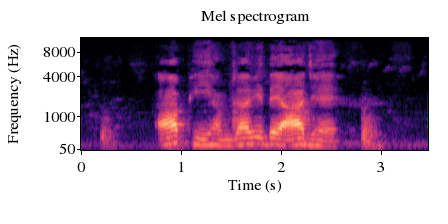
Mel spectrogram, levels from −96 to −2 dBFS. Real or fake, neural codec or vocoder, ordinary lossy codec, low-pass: real; none; MP3, 64 kbps; 10.8 kHz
